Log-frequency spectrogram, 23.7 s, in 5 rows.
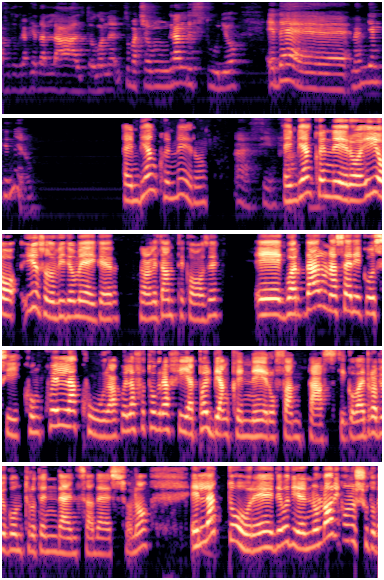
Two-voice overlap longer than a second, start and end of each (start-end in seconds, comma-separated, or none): none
